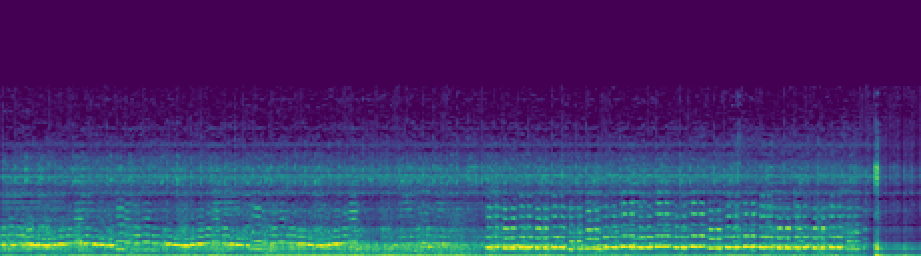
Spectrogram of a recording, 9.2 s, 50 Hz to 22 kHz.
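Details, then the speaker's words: MP3 module powered from a tape deck's DC motor supply and played through its amplifier and speakers: steady low mains-type buzz under faint music; hum in audio output, suspected ground versus audio ground problem. "noise? I think It happens because ground and audio ground of the"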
